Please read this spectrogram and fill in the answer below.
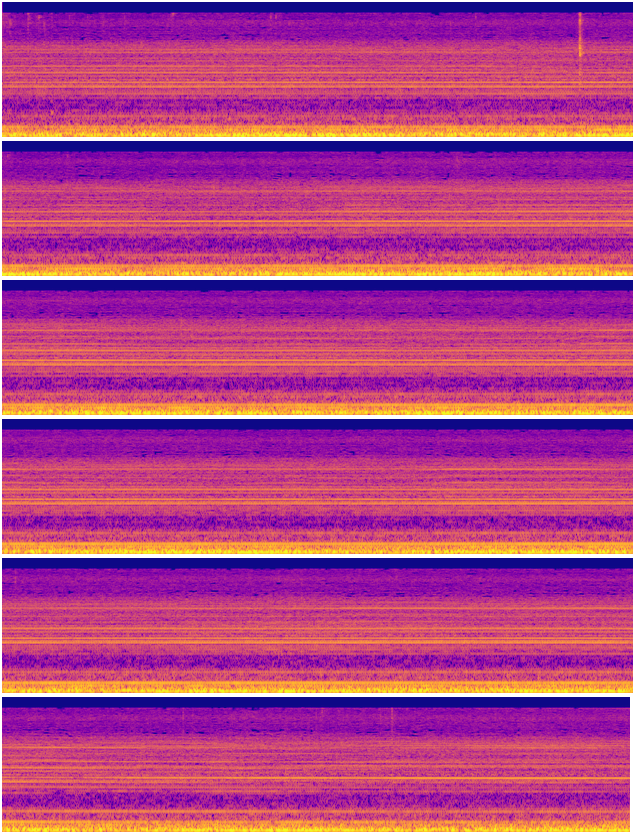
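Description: Jet airliner engines heard from inside the passenger cabin during the takeoff climb: a loud, steady rumble with several steady humming and whining tones, which shift slightly a few seconds before the end.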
